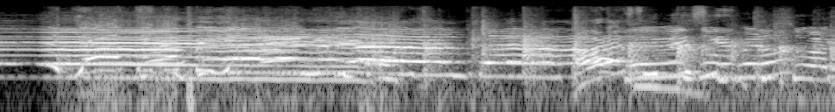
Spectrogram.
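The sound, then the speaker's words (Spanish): Scattered hand clapping from a small group at a pajama party, irregular rather than rhythmic, mixed with a loud, high, wavering tonal sound that carries through the whole clip. “¡Aplausos”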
